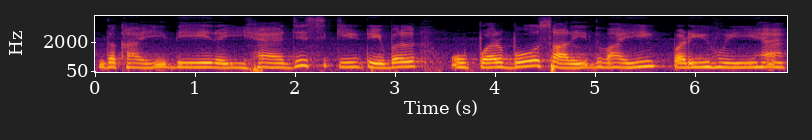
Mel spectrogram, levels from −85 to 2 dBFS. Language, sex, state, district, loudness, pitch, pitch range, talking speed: Hindi, male, Punjab, Fazilka, -15 LUFS, 200 Hz, 190-210 Hz, 115 wpm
